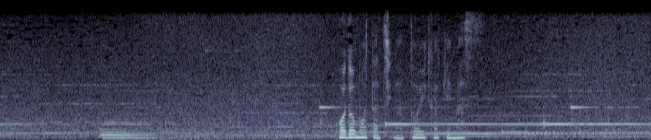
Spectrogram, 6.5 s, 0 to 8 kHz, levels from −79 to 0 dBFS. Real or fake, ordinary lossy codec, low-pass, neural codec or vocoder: real; none; 7.2 kHz; none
